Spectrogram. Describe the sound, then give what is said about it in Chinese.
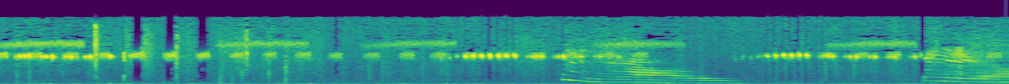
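A cat meows twice, a long drawn-out cry that slides downward in pitch, then a shorter one at the end, over a steady background of chirping crickets. “我把猫哄走，你先睡吧”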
